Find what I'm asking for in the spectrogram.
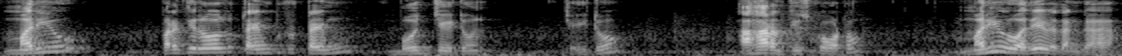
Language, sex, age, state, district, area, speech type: Telugu, male, 45-60, Andhra Pradesh, Bapatla, urban, spontaneous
